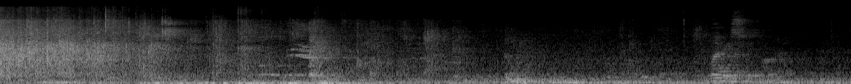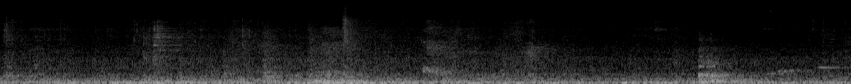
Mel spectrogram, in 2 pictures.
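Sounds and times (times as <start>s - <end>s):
low rumble of large hall: 0.0s - 17.0s
faint indistinct murmurs: 1.4s - 17.0s.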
